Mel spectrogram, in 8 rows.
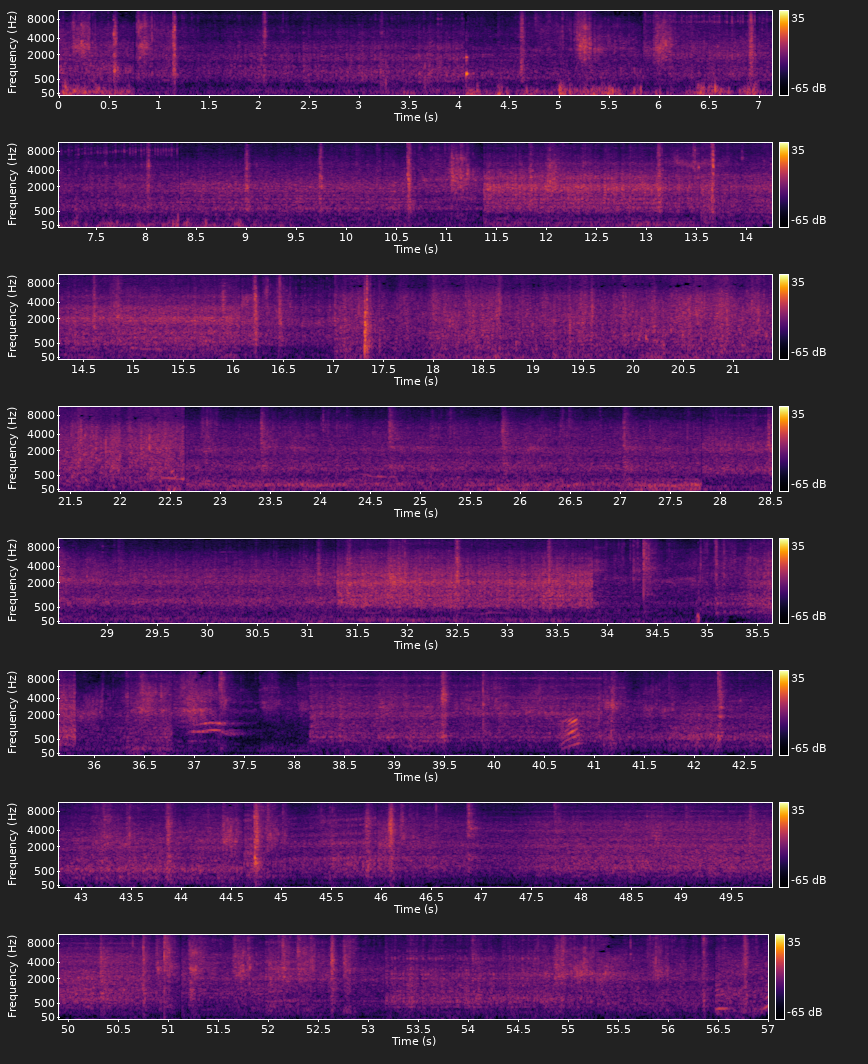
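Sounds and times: toy car rattling on plastic track: 31.1s - 57.0s.

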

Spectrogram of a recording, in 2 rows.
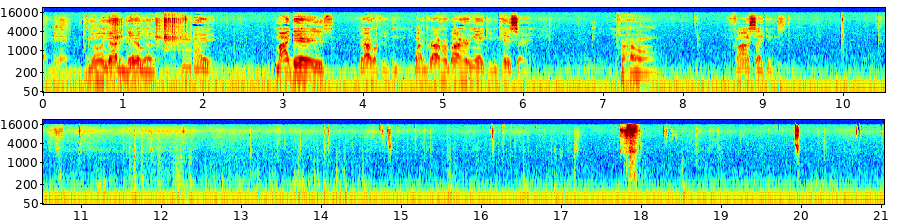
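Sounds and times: low steady hum: 0.0s - 21.0s
small rustles: 10.4s - 17.3s.

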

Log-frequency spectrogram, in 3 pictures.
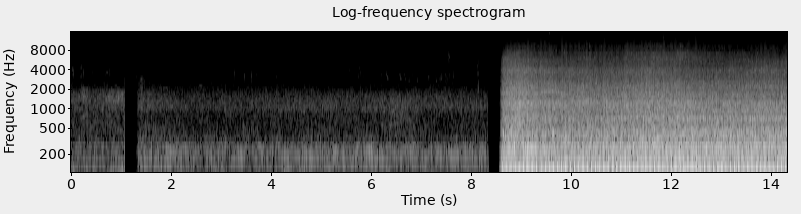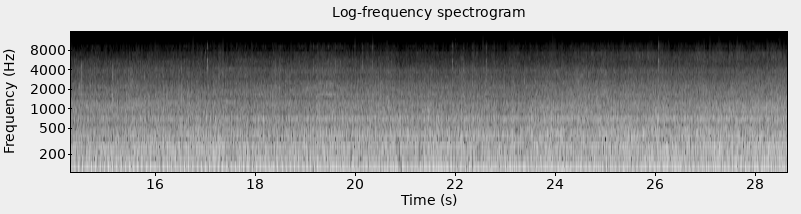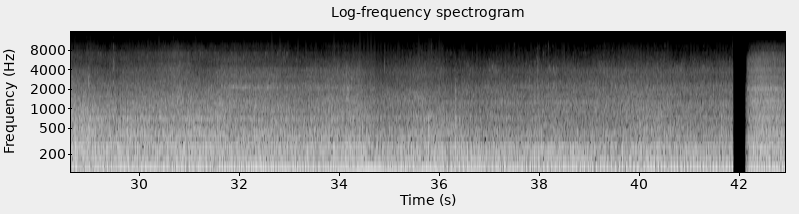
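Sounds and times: wind: 0.0s - 42.9s
motorcycle engine cruising: 8.6s - 42.9s
road rush: 8.6s - 42.9s.

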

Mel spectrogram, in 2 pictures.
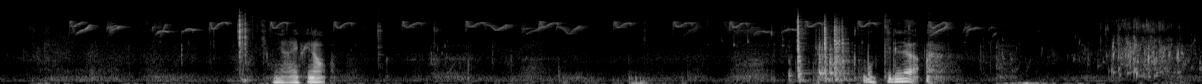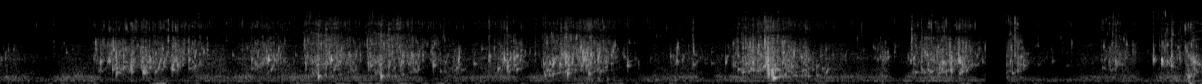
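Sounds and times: water splashing against a boat: 9.9s - 24.0s.

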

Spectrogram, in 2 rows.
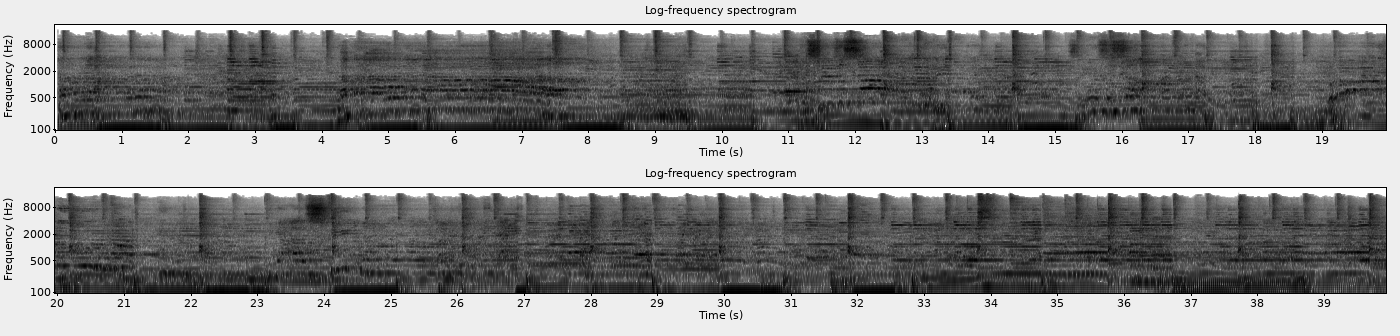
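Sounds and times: drum kit beat: 0.0s - 39.9s
man singing: 0.0s - 39.9s
stage piano: 0.0s - 39.9s.

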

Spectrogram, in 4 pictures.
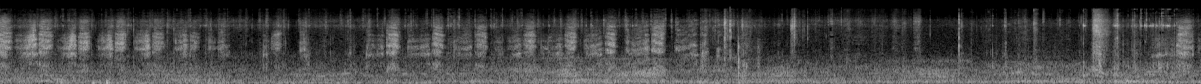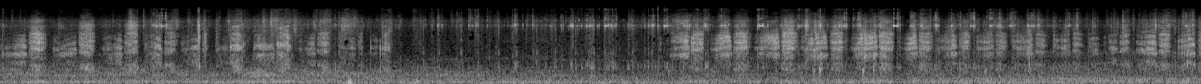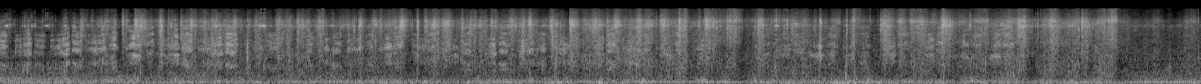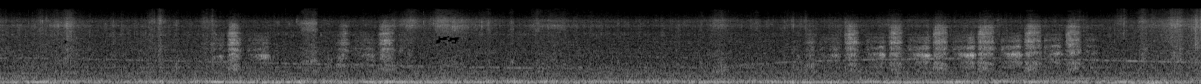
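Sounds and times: dog panting: 0.0s - 35.9s, 37.7s - 40.4s, 43.8s - 47.5s
small clicks and rustles: 0.0s - 37.9s.

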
